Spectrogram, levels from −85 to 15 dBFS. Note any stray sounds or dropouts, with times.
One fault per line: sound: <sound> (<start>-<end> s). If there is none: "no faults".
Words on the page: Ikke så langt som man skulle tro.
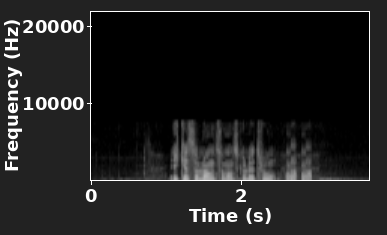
sound: laugh (2.6-2.9 s)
